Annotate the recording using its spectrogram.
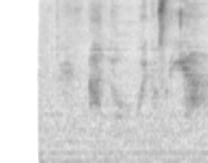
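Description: A woman whispering a few breathy words, over a faint steady low hum.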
